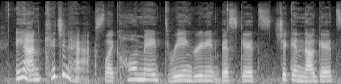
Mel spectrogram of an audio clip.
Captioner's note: none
